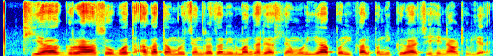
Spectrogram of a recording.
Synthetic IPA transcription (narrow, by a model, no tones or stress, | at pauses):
t̪ʰijaɡɾəɦasobət̪a̰ɡʱat̪amuɭet͡ɕənd̪ɾat͡saniɾmand͡zʱaleəsljamuɭejapəɾikalpənik̚ɡɾəɦat͡ɕeɦenaʋʈʰeʋlea̰ɦḛ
